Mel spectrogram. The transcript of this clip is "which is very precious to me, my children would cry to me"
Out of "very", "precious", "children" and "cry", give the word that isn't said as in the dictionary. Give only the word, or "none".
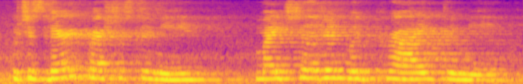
none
